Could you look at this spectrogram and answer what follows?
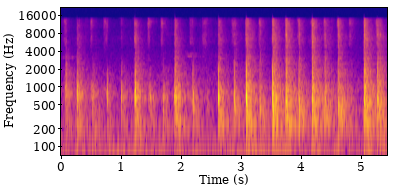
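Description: Chef's knife chopping carrot on a plastic cutting board: quick, somewhat uneven knocks of the blade striking the board, about three or four a second.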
